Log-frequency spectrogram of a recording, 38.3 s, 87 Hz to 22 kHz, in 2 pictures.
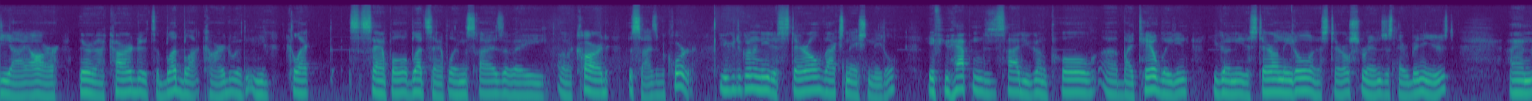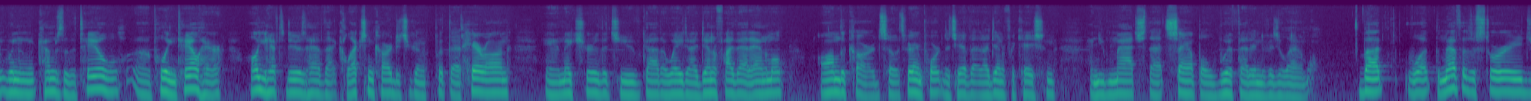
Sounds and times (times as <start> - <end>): Speech: 0.0 - 18.2, 18.8 - 38.2.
